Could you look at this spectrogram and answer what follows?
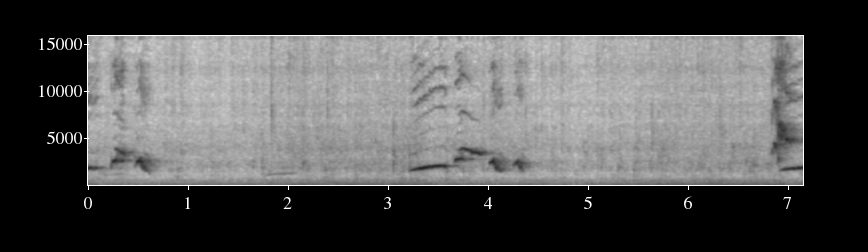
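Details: Orange-headed thrush singing in the morning to excite and stimulate other thrushes: scattered short slurred whistles and twittering notes, long gaps, occasional clicks in the background.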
